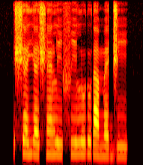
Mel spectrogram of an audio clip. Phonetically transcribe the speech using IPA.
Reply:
ʃɛ˧jɛ˨ʃɛ̃˧li˨ fi˧lu˧ɾu˨ɾa˨ mɛ˨d͡ʒi˨

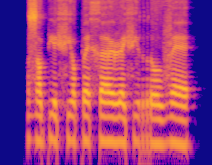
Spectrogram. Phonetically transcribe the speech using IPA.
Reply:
zɔpʲɜfʲɔ pɛxɜ ɭɛfʲurou̯ vɛ

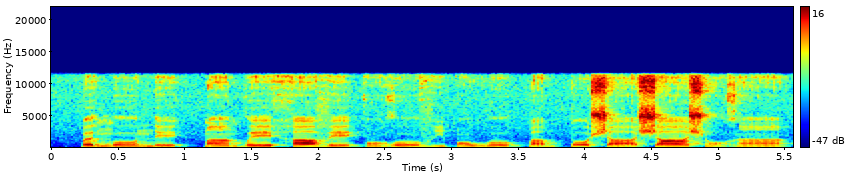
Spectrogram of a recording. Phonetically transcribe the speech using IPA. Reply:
k͡pə˦lŋoː˦ neː˨kk͡pã˧ɡʷeː˦ haː˧veː˧kɔ̃˨ɣoː˧ vi˧pɔ̃˦ woː˦k͡pa˨mk͡pɔ˦ʃaː˧ ʃaː˦ʃɔ̃˨ɣã˦

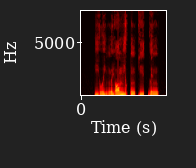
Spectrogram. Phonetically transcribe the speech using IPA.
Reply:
juː˨jŋɵ˨˧ɥ ɔː˥mjʊ˥k̚ɪ˨˩ŋkiː˧t̚ lɪ˧ŋ

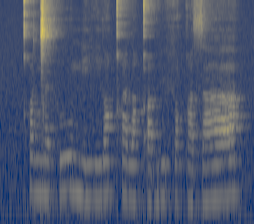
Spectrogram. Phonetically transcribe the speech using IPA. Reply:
qʰuŋ͡ǀɛhuː mʲejijo qʰilaqʼeby fyqɛsaː

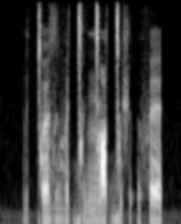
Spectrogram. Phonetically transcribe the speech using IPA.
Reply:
ɾɘǀœ zə̤vɛɡ͡ǀɘ ŋ͡ǀɑ ɡ͡ǀəʃə̤ʔə̤ fɛ

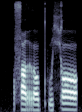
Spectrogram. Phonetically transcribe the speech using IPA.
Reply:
sˤərɔ kʷʼə çɔ

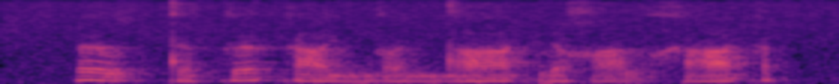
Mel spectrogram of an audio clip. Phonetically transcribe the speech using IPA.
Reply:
əu̯tːə kəkay̯ŋɡʌ ndaklɨχau̯ xak

